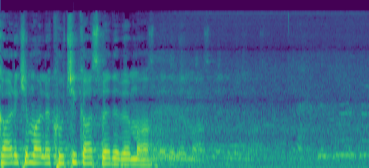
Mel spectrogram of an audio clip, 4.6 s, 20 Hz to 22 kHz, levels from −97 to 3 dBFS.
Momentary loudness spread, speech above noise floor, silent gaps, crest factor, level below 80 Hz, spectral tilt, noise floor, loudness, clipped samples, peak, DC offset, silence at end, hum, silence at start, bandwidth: 21 LU; 25 dB; none; 16 dB; -36 dBFS; -6.5 dB/octave; -38 dBFS; -14 LUFS; under 0.1%; 0 dBFS; under 0.1%; 0 s; none; 0 s; 16 kHz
